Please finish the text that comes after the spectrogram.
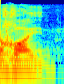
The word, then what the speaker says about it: Ghain: This is the letter Ghain. This letter must be pronounced with a little bit of a grating sound coming from the throat.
